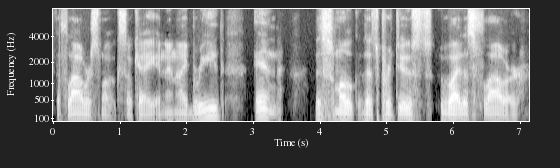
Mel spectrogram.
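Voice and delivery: slow, low, dreamy explanation; mock stoner lecture. Breaking down stoning for chat, slow and low. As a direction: explain smoking like a stoned professor.

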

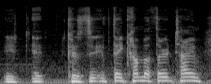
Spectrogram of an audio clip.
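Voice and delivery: ordinary talk, nothing marked

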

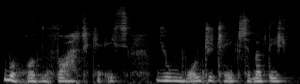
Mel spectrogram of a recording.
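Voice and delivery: low, emphatic monster voice; monster Betty. Acted. Monster offers George bones for the Yeti, low creature voice.

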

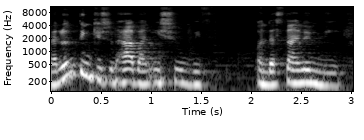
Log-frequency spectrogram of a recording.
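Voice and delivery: ordinary talk, nothing marked

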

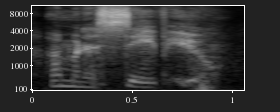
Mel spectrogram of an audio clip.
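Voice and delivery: soft unvoiced whisper; hushed vow whispered to Grandma. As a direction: breathe the promise to Grandma.

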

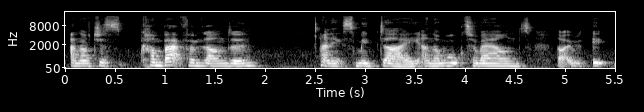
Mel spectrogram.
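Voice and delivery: ordinary talk, nothing marked

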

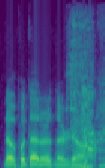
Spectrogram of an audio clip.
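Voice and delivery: deep, lightly voiced lady; low mock woman's voice; man doing a woman's voice. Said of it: "Your lady voice also got super deep".

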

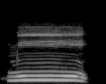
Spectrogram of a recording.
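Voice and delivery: مي as a long, held "me". Shown as a demonstration. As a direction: draw out the "ee" of مي. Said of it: "بمد في الإي". (مدّ الإي في «مي»)

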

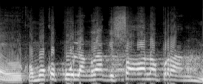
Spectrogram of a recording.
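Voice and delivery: high, shooing mother; scolding mother. Acted. Mother sends her son back to war, high and scolding. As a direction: push the son back out the door. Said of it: "Begitu sama orang tuanya".

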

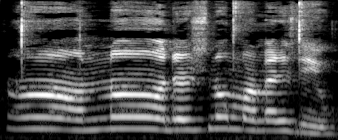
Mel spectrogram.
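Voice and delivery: sudden realization, lightly wailed; acted oh-no moment; dismayed boy. Boy finds medicine all gone.

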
